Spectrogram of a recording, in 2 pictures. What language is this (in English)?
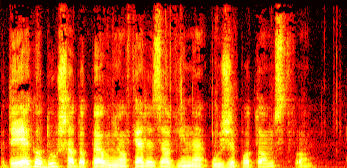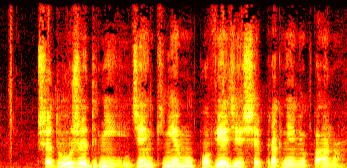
Polish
